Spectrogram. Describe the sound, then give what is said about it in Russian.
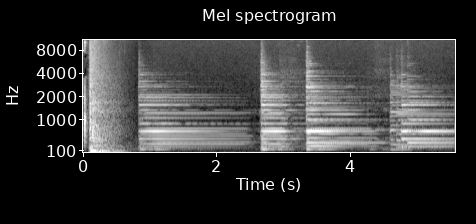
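A single loud, heavy door slam lands at the very start as Lena leaves, then gives way to ringing musical notes struck several times in slow succession, with no talking. “Лена вышла, громко хлопнув дверью.”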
